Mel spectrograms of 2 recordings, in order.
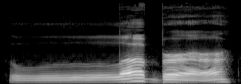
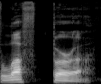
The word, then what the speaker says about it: Loughborough: Best wishes from Loughborough, and it's pronounced Loughborough.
